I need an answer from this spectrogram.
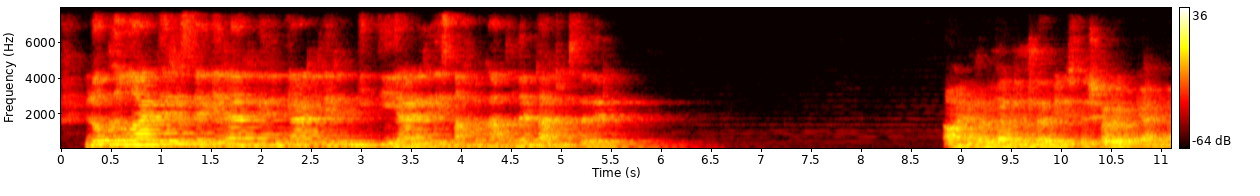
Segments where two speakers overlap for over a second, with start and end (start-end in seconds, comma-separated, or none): none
